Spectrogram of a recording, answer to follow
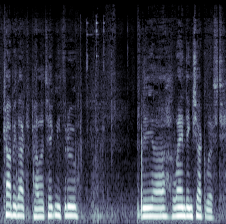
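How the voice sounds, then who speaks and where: A man with a soft, dark tone and fairly high pitch plays an astronaut on a mission. He speaks in measured, brief confirmations. Background noise runs under his voice. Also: little pitch movement. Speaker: role-player acting as an astronaut. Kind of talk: improvised radio-style mission dialogue.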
